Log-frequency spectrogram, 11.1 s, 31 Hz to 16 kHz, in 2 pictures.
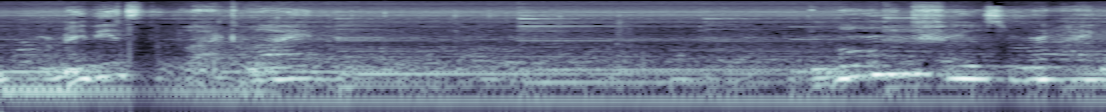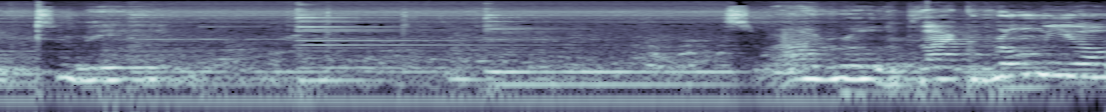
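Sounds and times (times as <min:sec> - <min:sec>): rock band sustaining low chord: 0:00.0 - 0:11.0.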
